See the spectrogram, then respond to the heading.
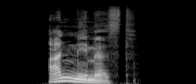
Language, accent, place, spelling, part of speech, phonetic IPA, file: German, Germany, Berlin, annehmest, verb, [ˈanˌneːməst], De-annehmest.ogg
- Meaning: second-person singular dependent subjunctive I of annehmen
